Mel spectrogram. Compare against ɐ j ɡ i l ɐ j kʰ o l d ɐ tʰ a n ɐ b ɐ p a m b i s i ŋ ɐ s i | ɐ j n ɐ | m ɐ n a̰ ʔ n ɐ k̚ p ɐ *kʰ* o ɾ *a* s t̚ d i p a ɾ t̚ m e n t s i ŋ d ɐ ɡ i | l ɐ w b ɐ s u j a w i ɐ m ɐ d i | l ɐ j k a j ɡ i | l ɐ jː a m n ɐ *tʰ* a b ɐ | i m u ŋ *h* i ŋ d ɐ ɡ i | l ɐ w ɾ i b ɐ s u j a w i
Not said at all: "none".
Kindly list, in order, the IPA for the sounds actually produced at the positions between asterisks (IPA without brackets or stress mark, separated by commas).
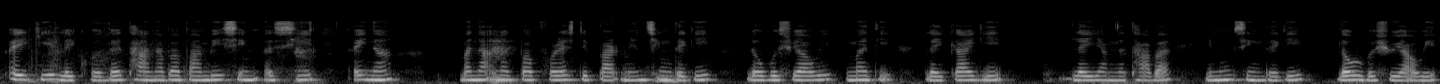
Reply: pʰ, e, tʰ, s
